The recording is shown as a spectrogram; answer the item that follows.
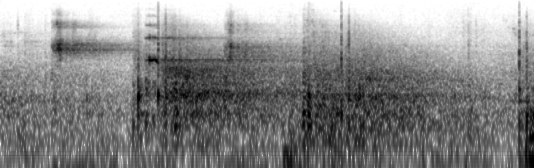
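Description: Squash rally: a few sharp knocks of racket and ball off the court walls, roughly a second apart, with short high squeaks from the players' shoes on the court floor.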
